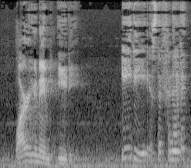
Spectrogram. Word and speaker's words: EDI: the medical Bay why are you named Edie Edie is the phonetic pronunciation of Edie I that is an acronym for enhanced defense intelligence are you getting along with Joker mr.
